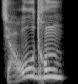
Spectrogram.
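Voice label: "jiao1 tong1", Mandarin Chinese; HSK; HSK4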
